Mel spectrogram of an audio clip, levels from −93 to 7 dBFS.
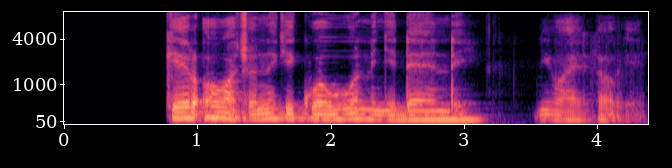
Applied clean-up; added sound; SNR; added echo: neural mask model DeepFilterNet 3.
